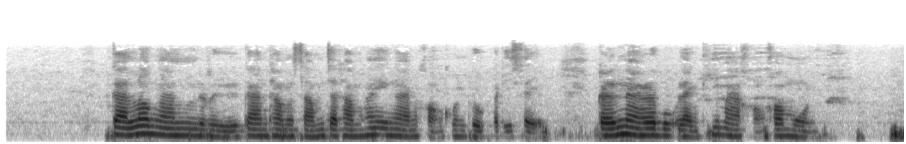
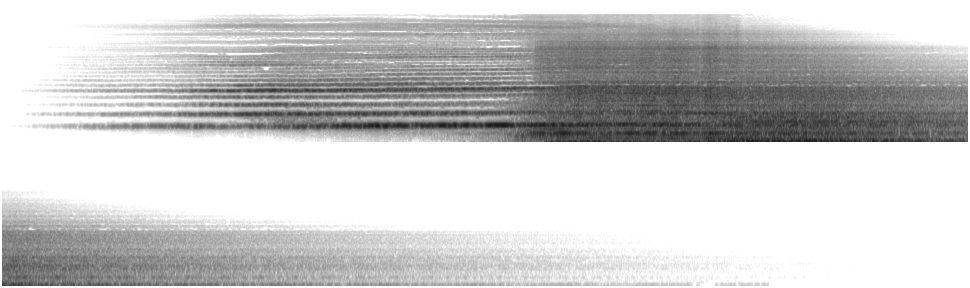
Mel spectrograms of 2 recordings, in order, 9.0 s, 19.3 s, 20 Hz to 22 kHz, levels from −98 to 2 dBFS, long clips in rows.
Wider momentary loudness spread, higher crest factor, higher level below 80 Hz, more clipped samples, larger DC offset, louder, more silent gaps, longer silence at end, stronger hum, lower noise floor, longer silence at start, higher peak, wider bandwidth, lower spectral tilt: second, 13 LU vs 19 LU; about the same, 16 dB vs 18 dB; second, -50 dBFS vs -28 dBFS; neither; neither; about the same, -18 LUFS vs -17 LUFS; neither; second, 0 s vs 7.8 s; neither; second, -59 dBFS vs under -90 dBFS; second, 1.05 s vs 1.75 s; about the same, -2 dBFS vs -2 dBFS; second, 7.4 kHz vs 14.5 kHz; first, -9 dB/octave vs -4.5 dB/octave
